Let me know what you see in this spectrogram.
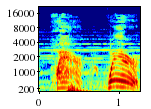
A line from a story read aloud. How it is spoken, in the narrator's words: clamored excitedly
